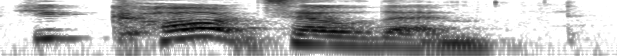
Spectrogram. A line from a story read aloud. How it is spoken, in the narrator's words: he snapped back at her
